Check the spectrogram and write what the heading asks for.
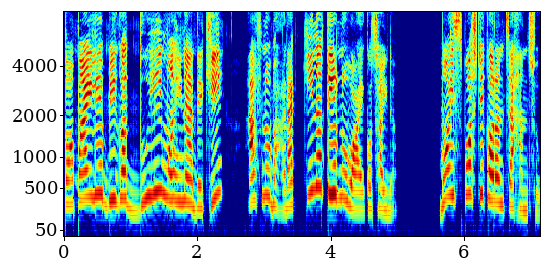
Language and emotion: Nepali, angry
